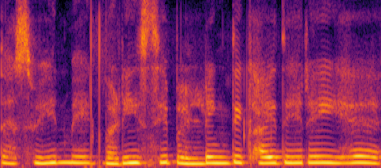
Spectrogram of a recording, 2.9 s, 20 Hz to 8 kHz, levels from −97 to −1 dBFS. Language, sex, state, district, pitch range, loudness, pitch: Hindi, female, Uttar Pradesh, Lucknow, 280-300 Hz, -14 LUFS, 290 Hz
